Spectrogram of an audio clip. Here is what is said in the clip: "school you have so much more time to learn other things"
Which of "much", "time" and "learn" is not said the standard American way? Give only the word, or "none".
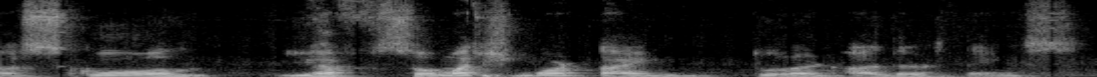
none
